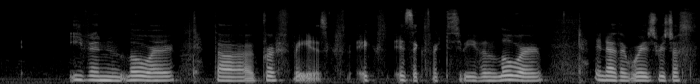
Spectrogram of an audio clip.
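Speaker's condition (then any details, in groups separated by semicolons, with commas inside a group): No condition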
